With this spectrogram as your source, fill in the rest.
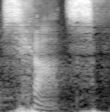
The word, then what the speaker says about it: schaats: All right, a difficult one to pronounce, the SCH, sch, de schaats, the ice skate, right?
